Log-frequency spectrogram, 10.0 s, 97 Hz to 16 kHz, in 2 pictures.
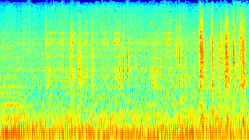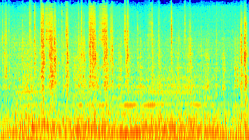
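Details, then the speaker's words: Toyota Tacoma with OME BP-51 suspension, driving with bolts loosened after silicone spray: irregular sharp crackles and snaps over low road rumble; suspension bushing crackle persists, cause suspected, not confirmed. "I just took the daylights out of it, so now it's still crackling. So now I'm leaving it loose and I'm gonna drive it just to fuzz."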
